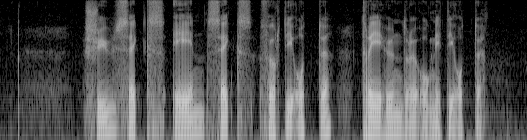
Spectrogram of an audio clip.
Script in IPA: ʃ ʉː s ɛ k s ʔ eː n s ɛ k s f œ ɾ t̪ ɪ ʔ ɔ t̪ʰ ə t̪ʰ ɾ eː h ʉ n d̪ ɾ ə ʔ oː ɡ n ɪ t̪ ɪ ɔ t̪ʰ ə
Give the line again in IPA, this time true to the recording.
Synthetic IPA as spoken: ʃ ʉː s ɛ k s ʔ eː n s ɛ k s f œ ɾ t̪ ɪ ʔ ɔ t̪ ə t̪ʰ ɾ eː h ʉ n d̪ ɾ ə ʔ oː ɡ n ɪ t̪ ɪ ɔ t̪ ə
